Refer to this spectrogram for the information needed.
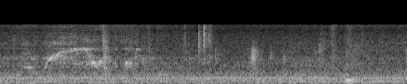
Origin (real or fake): real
